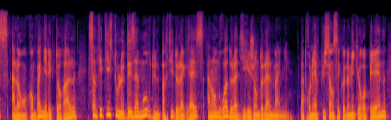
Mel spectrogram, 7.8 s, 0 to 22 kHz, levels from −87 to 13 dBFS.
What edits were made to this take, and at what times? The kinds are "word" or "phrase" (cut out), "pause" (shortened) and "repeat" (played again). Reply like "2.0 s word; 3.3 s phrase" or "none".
5.9 s pause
